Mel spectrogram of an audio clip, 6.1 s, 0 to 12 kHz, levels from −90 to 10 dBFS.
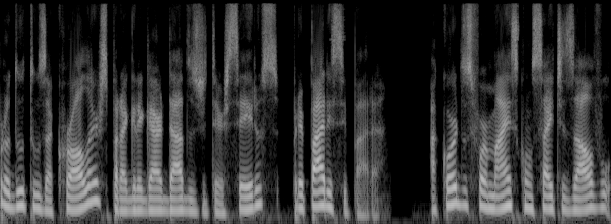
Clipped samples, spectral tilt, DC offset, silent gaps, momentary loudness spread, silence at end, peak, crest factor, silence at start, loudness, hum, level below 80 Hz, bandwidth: under 0.1%; -4.5 dB/octave; under 0.1%; none; 9 LU; 0 s; -8 dBFS; 16 dB; 0 s; -24 LUFS; none; -54 dBFS; 12 kHz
